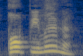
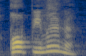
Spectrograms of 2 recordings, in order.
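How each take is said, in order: First: It is said fast, squeezed into two words. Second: The same.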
